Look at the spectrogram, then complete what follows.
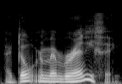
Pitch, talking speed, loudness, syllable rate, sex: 140 Hz, 195 wpm, -16 LUFS, 7.2 syllables/s, male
